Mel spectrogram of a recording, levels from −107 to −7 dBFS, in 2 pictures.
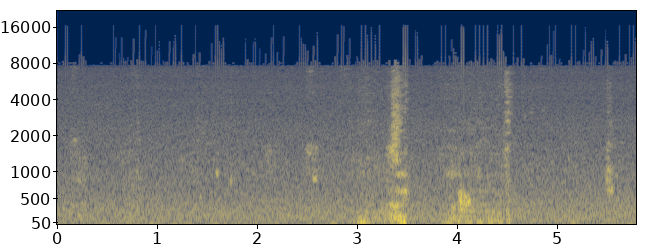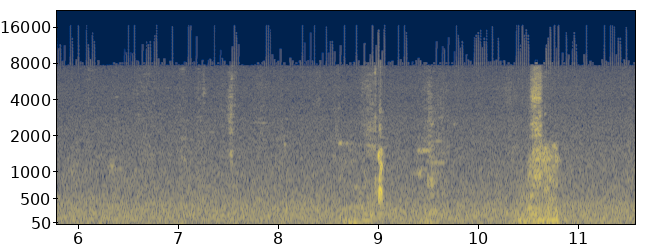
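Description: From start to finish, the speech carries a buzz at 50 Hz, the signature of a resampler restarted on every block. Each 20 ms block was converted on its own, apparently from 16 kHz to 48 kHz, so every block edge was computed without its true neighbouring samples and leaves a small tick. Unlike mains hum at the same rate, this buzz vanishes in the pauses and rides only on the speech itself.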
